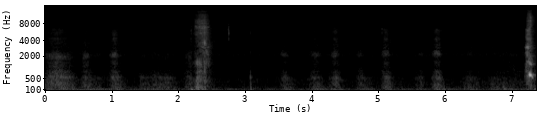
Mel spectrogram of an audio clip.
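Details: Woman newly exposed to a roommate's cat, apparently very sensitive to it: quiet sniffing and breathing, then a short sneeze and a second sneeze at the end; allergic sneezing.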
